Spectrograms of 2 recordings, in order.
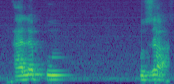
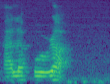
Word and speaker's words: Alappuzha: And there's a place in Kerala called Alappuzha. People, most people who are not aware of this sound pronounce it as Alappura.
